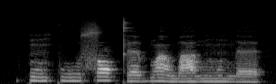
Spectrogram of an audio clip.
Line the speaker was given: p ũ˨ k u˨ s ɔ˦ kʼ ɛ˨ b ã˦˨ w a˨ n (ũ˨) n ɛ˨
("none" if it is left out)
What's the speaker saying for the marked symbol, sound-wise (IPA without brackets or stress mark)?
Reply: ũ˨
